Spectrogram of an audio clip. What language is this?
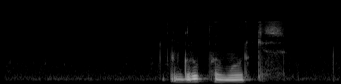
Russian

